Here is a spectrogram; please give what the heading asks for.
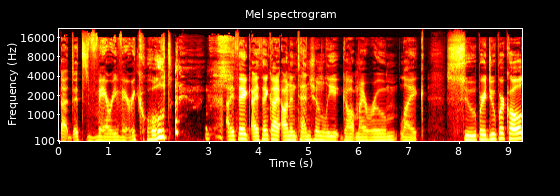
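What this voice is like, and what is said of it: Sounds a bit sick. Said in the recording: “I sound a bit sick.”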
